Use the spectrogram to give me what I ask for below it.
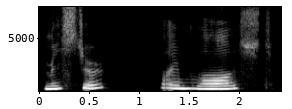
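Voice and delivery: put-on high small lost child's voice; trembling child. A phantom child calling from a puddle, high and trembling. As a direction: quaver it like a scared little kid. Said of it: "A child's voice trembled out of a puddle".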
